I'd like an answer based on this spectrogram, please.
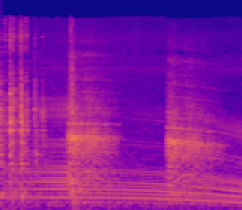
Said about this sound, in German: Juli ging zu unserem Navigator und tippte seine Frage in die Tastatur. Aber die Kompassnadel blieb bewegungslos stehen.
